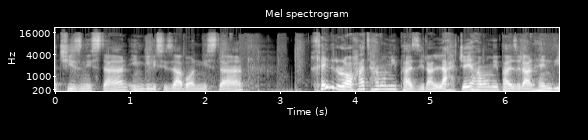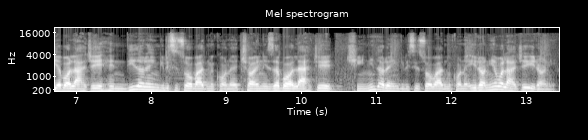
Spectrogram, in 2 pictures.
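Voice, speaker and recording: A man's voice: medium pitch, lively intonation. A man giving blunt, casual immigration advice, scolding and swearing at times.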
